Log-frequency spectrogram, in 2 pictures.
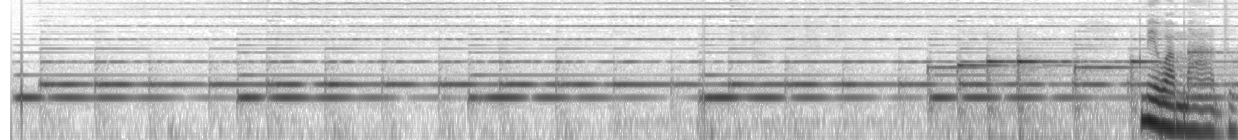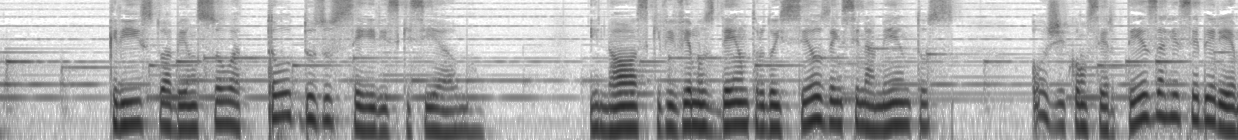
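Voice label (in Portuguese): Namorados pra Evangelico, female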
